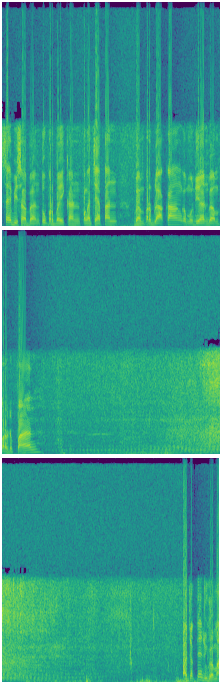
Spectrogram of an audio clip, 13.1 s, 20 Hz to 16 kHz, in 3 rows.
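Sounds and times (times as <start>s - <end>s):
vehicle driving past: 4.3s - 12.1s.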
